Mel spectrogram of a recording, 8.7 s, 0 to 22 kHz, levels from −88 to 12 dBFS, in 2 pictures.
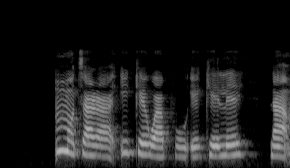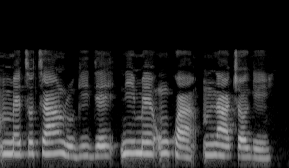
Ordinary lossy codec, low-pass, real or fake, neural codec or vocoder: none; 7.2 kHz; fake; vocoder, 22.05 kHz, 80 mel bands, Vocos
